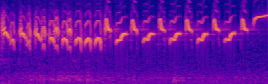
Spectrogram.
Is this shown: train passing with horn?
no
